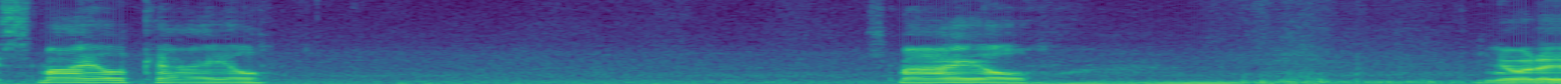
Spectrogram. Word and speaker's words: Kyle: Hi, my name's Kyle, rhymes with smile.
